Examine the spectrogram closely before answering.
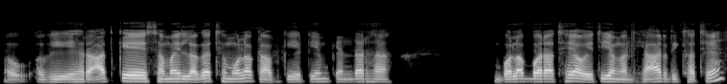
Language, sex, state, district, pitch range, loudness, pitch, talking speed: Chhattisgarhi, male, Chhattisgarh, Jashpur, 120-135 Hz, -16 LUFS, 130 Hz, 190 wpm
